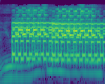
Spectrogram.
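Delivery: loud yelled complaint; shouting. Pretend. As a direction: yell it out. Toy quarrel, shouting.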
